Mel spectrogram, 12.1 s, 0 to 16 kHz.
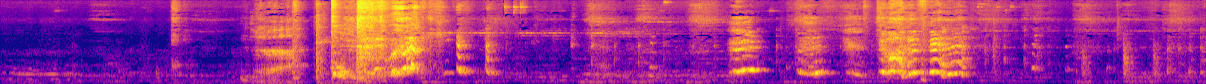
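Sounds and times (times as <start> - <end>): loud drawn-out burp: 2.4 - 3.2.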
